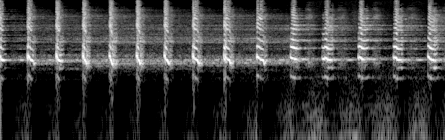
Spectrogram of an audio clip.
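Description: Wooden turkey box call worked by hand, producing a long, evenly paced run of sharp, raspy clucks, loud and alone with no voice over them.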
